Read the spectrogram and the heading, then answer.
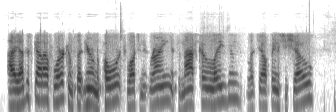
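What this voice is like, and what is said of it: Southern twang accent. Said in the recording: “Got a little extra twang today there”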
